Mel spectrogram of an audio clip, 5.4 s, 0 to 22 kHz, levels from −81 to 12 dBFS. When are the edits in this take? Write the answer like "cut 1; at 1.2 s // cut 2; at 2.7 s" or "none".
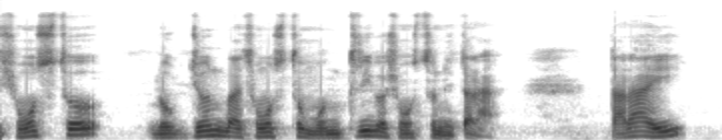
none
